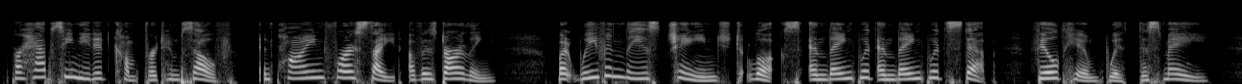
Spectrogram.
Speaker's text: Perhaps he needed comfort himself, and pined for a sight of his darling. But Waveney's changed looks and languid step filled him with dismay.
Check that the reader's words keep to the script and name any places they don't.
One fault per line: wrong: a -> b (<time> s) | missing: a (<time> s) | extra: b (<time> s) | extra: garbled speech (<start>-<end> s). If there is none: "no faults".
extra: and languid (8.8 s)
